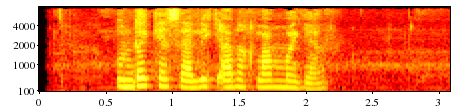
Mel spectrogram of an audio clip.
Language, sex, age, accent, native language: Uzbek, female, 18-24, Buxoro, Uzbek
